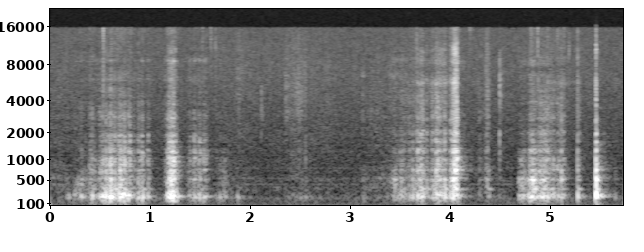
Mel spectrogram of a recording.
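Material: Chalk.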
